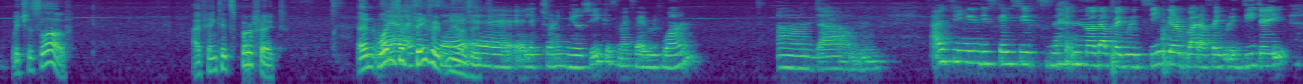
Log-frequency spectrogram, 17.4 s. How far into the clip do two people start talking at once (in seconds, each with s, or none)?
5.0 s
